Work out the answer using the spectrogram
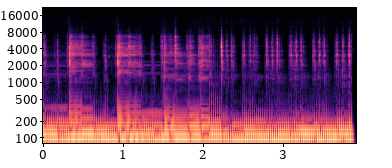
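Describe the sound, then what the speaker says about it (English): A distorted bass guitar plays a chunky, driving riff with fuzzy low notes and bright gritty overtones, loud and continuous before cutting off abruptly. "Bass sounds like this."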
